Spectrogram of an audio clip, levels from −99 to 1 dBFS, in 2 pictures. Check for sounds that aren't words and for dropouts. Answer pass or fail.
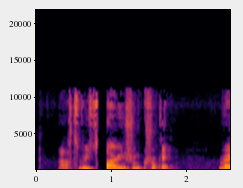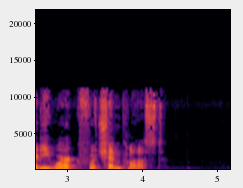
fail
